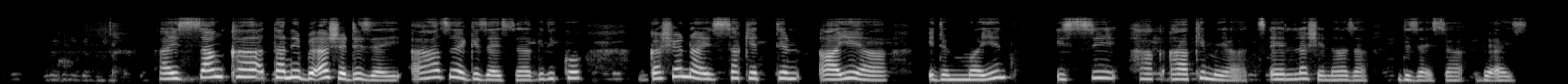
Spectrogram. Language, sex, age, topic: Gamo, female, 36-49, government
